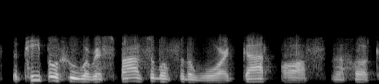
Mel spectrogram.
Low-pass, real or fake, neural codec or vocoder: 5.4 kHz; real; none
